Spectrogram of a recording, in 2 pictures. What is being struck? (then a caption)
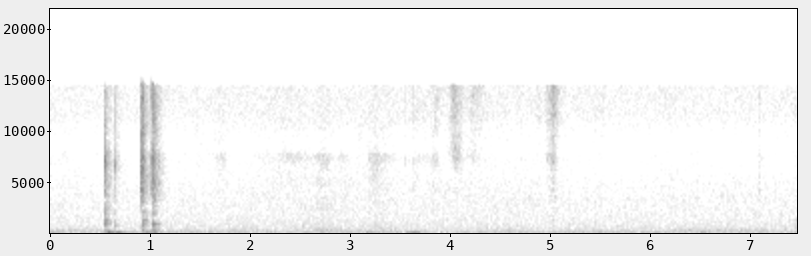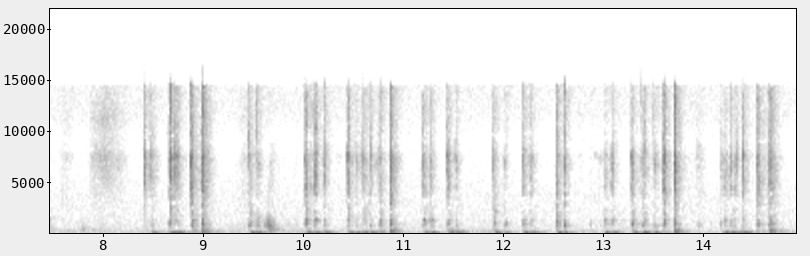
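Aluminium-framed keyboard with plastic keys. A slim wireless keyboard with a silver aluminium frame and black plastic chiclet keys, resting on a wooden table, is typed on by fingertips with long white-painted nails. A few scattered, sharp clicking keystrokes are followed by a quiet stretch, then a steady run of rapid, bright clicks with a soft low thump under each press.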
